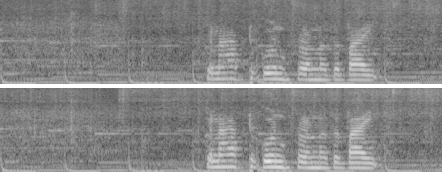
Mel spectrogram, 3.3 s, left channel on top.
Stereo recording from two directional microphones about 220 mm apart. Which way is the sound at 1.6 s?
25° right (ahead or behind).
